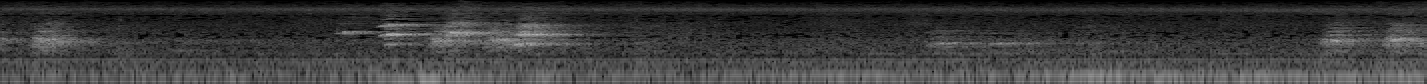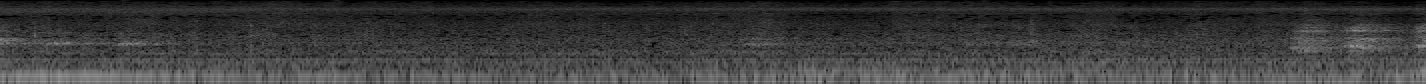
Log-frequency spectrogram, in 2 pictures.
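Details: Small dog meeting a big dog; sharp yips and barks in bursts, loudest around two to four seconds and again near eight to nine seconds, with quieter whimpers between and a steady background hum.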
